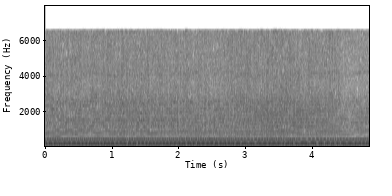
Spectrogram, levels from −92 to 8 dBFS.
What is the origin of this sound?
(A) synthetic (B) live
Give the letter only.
A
